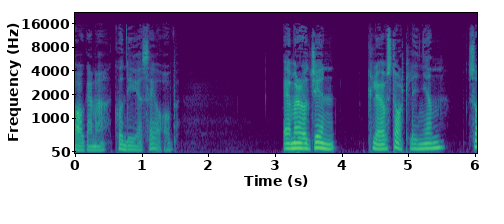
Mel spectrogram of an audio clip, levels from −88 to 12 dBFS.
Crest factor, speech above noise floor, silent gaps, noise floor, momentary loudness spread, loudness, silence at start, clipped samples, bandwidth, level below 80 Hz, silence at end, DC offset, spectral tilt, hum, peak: 20 dB; 52 dB; none; -71 dBFS; 15 LU; -20 LUFS; 0 s; under 0.1%; 15 kHz; -56 dBFS; 0 s; under 0.1%; -5.5 dB/octave; none; -2 dBFS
